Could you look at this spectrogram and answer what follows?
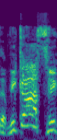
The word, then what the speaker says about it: Vikas: Our development is Vikas. Something badi cheez hai, Vikas. Divide that into two syllables. Vik-as.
